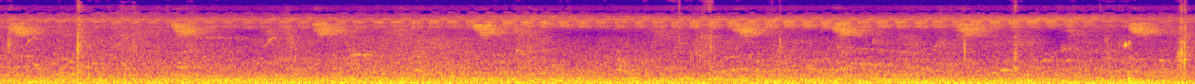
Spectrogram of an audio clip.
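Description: A bird's short high call, repeated every second or two, over a steady low outdoor rumble.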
